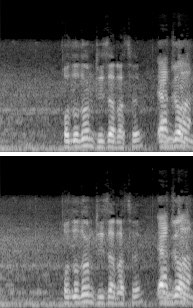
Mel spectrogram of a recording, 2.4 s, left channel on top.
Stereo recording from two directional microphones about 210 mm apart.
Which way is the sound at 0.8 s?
60° left (ahead or behind).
